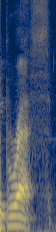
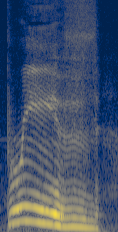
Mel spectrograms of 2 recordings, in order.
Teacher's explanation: breath is a noun take a breath unvoiced but when you change it into a verb the vowel changes and it becomes breathe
